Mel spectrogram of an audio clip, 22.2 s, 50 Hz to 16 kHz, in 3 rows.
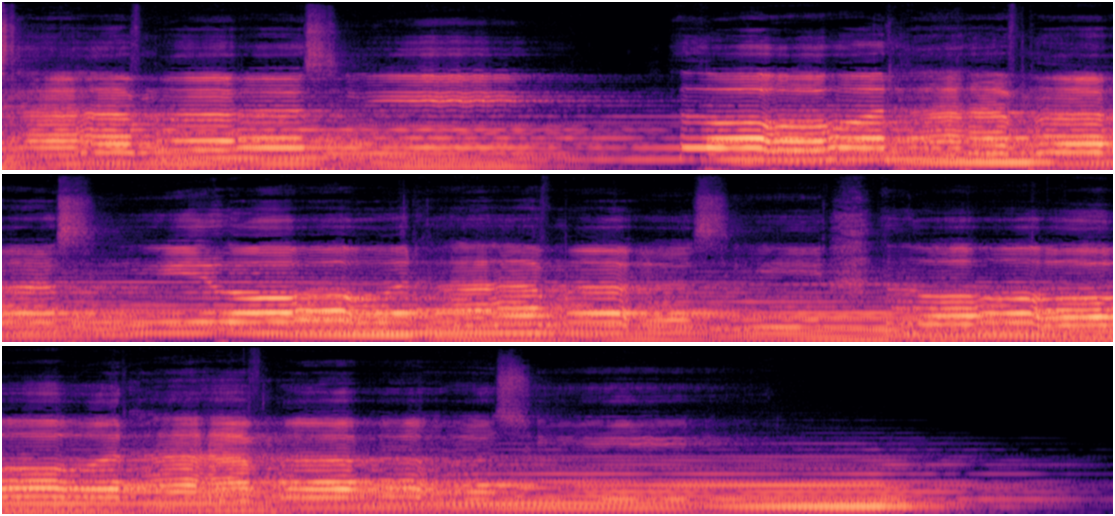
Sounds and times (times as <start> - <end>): Music: 0.0 - 22.2.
